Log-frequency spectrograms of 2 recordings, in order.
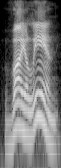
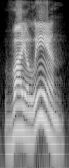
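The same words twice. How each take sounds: The two takes are said the same way.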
